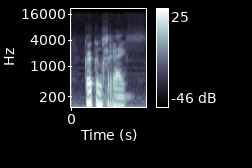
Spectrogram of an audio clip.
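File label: "keukengerei", Dutch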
